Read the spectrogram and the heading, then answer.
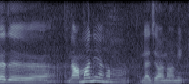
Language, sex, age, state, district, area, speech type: Sanskrit, female, 45-60, Tamil Nadu, Coimbatore, urban, spontaneous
